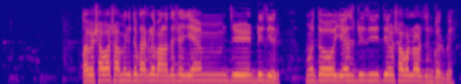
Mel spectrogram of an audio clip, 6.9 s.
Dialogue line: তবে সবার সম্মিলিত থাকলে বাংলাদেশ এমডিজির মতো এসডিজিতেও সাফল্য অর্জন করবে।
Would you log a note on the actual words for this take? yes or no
no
